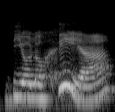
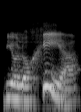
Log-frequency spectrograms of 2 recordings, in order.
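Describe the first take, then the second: First: Biología drawn out slowly, every syllable clear, rising at the end; teacher slowly models Biología, syllables pulled apart; slow syllable demo. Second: Biología with the stressed í hit louder and held; teacher stresses the hiatus í in Biología. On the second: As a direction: lean on the í of Biología, slowly. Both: Shown as a demonstration. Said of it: "separa la sílaba y acentúa".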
